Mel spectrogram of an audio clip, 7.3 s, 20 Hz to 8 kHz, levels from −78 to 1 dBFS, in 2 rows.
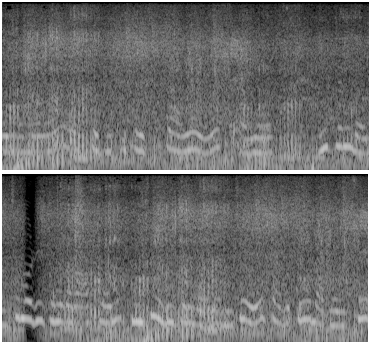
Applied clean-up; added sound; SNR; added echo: none; Purr; -2 dB; none.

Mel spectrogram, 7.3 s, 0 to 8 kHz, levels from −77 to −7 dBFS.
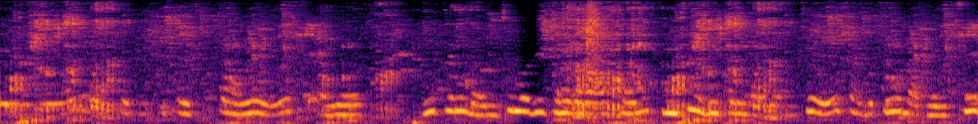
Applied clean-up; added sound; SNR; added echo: classical method log-MMSE.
